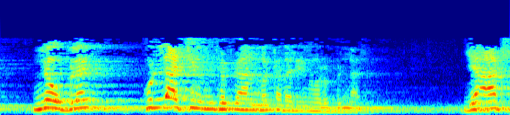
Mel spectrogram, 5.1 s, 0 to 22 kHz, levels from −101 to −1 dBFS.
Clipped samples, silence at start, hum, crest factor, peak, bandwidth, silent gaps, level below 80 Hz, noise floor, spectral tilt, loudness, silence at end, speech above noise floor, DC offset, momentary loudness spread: under 0.1%; 0 s; none; 20 dB; -6 dBFS; 5.8 kHz; none; -76 dBFS; -49 dBFS; -5 dB/octave; -25 LUFS; 0 s; 25 dB; under 0.1%; 17 LU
